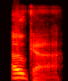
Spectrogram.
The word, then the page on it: ocker: British English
